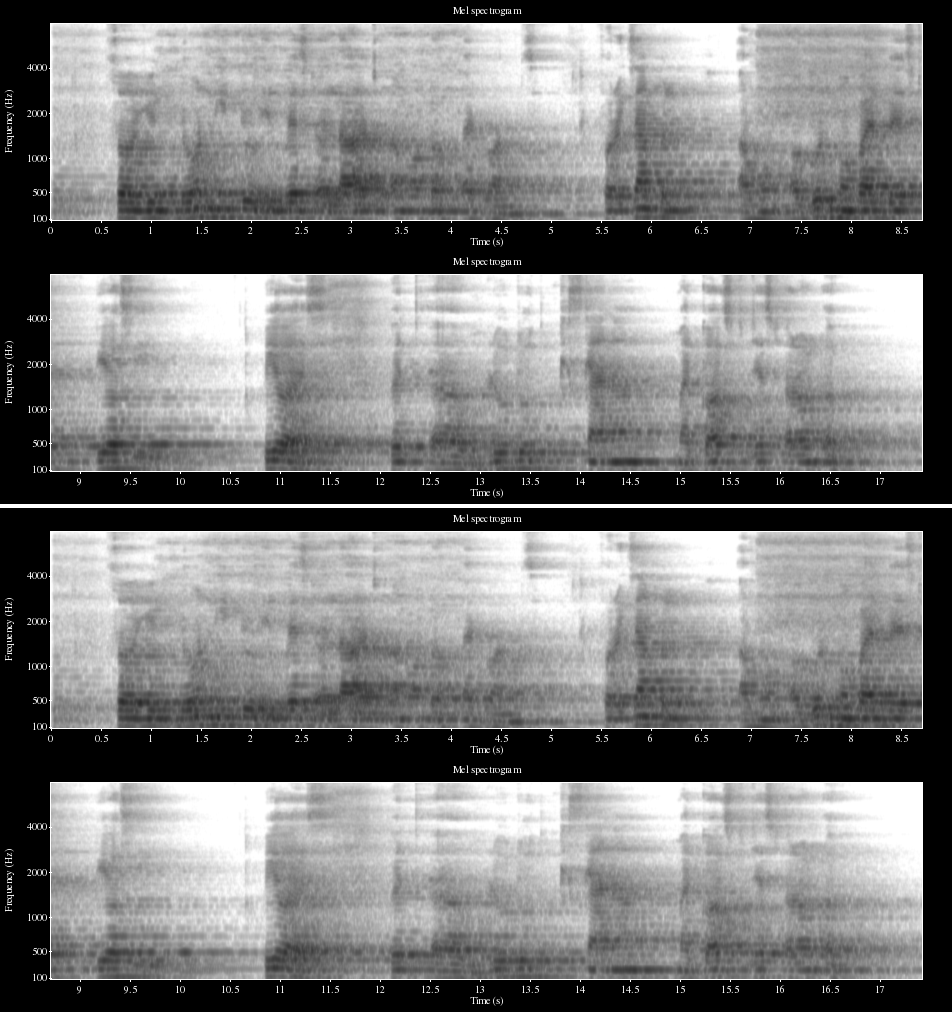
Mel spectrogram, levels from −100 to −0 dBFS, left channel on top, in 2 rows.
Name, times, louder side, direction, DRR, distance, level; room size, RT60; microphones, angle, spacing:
voice 1, 0.6-4.9 5.5-6.5 6.9-8.9 9.2-9.9 10.8-16.6, left 1 dB, 20° left, 0.6 m, -26 dB
9.1 x 4.8 x 7.4 m
head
